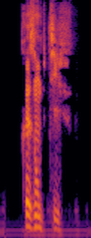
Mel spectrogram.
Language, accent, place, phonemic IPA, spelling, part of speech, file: French, France, Lyon, /pʁe.zɔ̃p.tif/, présomptif, adjective, LL-Q150 (fra)-présomptif.wav
- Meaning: presumptive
